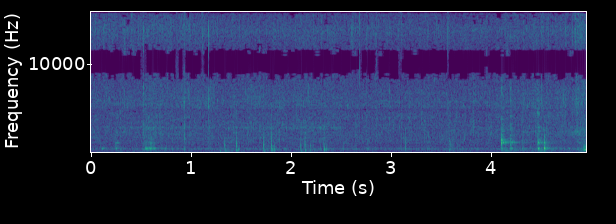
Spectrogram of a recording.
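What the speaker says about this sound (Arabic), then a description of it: "غادي نخلي الكل يتشحر مزيان" Vegetables, potato and pumpkin among them, sauté in a pot for a Moroccan seafood soup, with a soft continuous sizzle and a spoon clinking and scraping repeatedly as it is stirred.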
